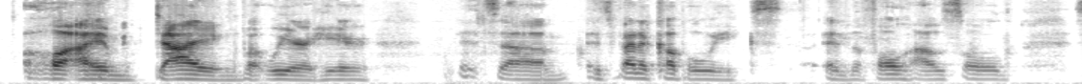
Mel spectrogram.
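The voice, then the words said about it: Raspy, hoarse, low subdued voice. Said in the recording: “pardon my voice ... It's like straight up emphysema over there ... I'm used to having this loud, like, booming voice, and here I am all raspy and, like, toned down and low.”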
